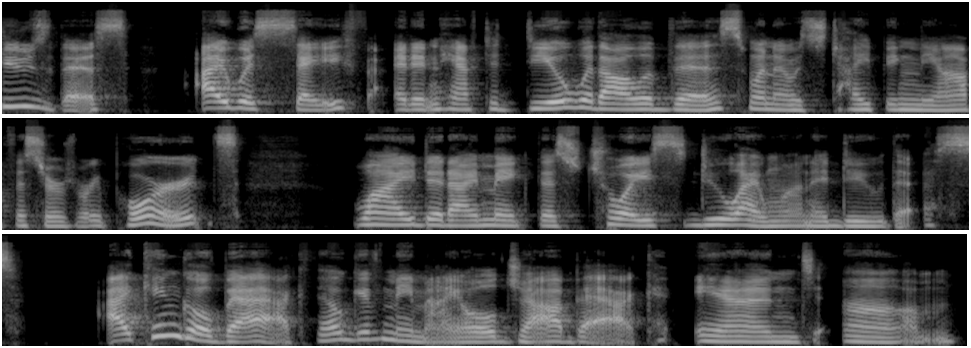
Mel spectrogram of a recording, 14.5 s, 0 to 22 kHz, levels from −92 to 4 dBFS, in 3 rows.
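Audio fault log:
Nothing stood out on listening to the speech.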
